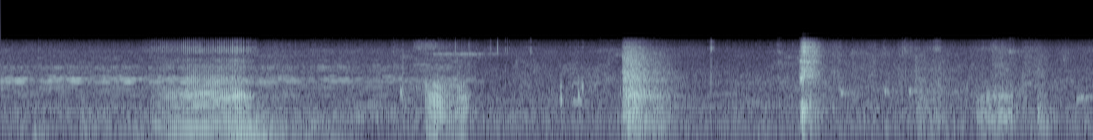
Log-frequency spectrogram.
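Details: Young pug taking an afternoon nap: loud, rough snoring breaths, several irregular cycles with snorting bursts on the in-breaths; snoring.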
